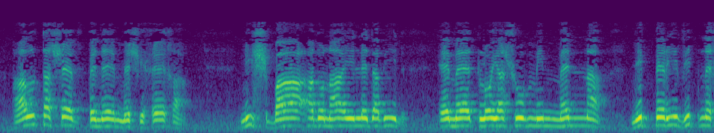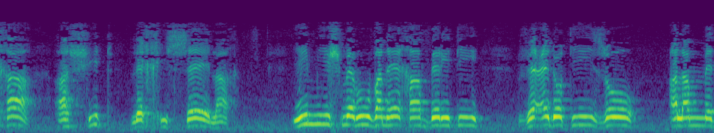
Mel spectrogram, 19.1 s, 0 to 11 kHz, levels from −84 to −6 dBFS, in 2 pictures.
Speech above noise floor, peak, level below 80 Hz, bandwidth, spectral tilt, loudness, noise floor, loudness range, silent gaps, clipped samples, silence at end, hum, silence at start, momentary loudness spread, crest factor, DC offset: 27 dB; -6 dBFS; -56 dBFS; 6.2 kHz; -7.5 dB/octave; -21 LUFS; -48 dBFS; 4 LU; none; under 0.1%; 0 s; none; 0.2 s; 10 LU; 16 dB; under 0.1%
